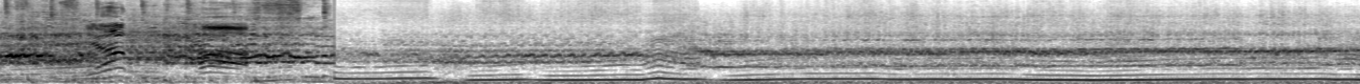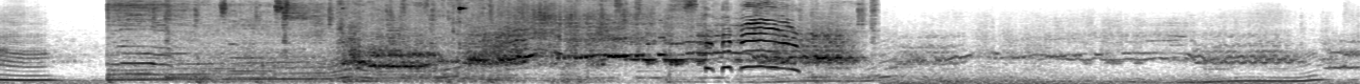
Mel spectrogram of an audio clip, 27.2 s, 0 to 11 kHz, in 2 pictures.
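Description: A Nissan G35 drifts hard around a race track, its engine revving and dropping in long sustained pitches while the tires squeal loudly through each slide, interrupted by brief pauses; people talk over the car noise.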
